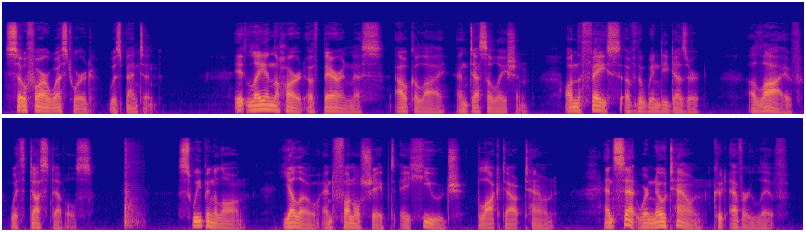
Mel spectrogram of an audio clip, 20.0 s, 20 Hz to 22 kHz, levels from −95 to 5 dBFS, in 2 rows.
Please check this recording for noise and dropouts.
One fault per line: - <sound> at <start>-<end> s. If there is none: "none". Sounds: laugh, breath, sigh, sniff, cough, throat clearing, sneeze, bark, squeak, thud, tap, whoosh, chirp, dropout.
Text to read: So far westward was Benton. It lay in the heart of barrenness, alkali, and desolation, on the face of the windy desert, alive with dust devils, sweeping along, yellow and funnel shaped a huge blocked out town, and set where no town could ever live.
- thud at 11.6-11.8 s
